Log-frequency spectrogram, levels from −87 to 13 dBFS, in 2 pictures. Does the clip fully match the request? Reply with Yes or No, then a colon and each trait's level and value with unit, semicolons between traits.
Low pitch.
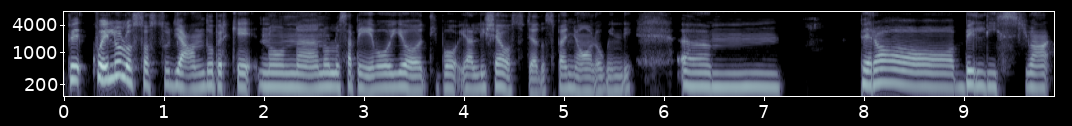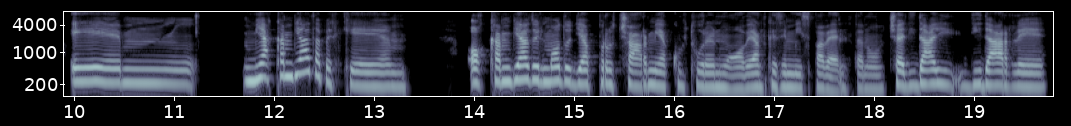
No: medium, 185 Hz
